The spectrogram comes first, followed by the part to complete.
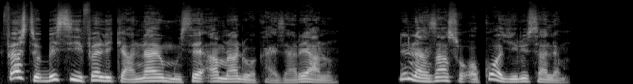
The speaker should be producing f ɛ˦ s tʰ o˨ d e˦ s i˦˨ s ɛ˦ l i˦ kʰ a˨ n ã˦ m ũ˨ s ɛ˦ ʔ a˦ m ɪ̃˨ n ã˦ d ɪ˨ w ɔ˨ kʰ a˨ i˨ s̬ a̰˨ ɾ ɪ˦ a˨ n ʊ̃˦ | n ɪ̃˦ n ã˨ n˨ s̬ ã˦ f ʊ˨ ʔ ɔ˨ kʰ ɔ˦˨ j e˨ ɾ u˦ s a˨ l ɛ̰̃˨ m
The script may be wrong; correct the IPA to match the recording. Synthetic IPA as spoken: f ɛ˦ s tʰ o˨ b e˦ s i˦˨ f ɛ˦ l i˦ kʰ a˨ n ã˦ m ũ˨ s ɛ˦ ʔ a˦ m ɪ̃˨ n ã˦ d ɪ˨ w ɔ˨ kʰ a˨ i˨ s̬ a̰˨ ɾ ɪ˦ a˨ n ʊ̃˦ | n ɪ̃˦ n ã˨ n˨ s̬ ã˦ s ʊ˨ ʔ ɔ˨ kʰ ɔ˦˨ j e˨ ɾ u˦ s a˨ l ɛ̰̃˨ m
